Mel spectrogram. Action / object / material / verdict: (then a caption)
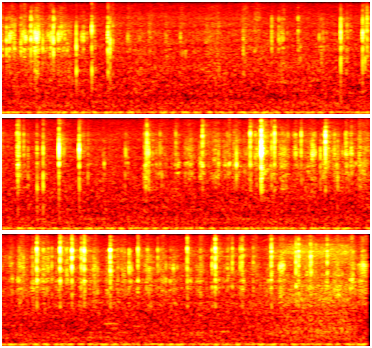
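tap / compact digital camera, metal and plastic body / metal and plastic / none. A red compact digital camera with a metal and plastic body is held in the hand while its edges and back are tapped with fingernails. The result is quiet, irregular, rapid bright clicks and ticks, with a few sharper taps, over a steady low hum throughout.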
